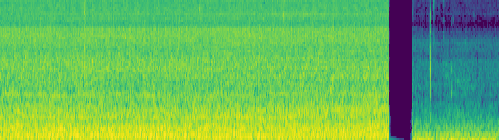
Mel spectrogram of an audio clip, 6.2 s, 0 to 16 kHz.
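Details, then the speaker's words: 1995 Nissan D21 Hardbody VG30E after bypassing the idle air control (AAC/IAC) valve to cure idle surging between 1,000 and 2,000 rpm: steady, even low idle with rpm holding flat, no hunting or surging. "So now no more idle issue. It's idling nice and smooth now."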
